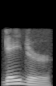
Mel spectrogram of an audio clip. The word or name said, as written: Gadir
